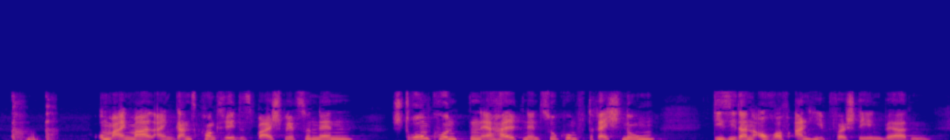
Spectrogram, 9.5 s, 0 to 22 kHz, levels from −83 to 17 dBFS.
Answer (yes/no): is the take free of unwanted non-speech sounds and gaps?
no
